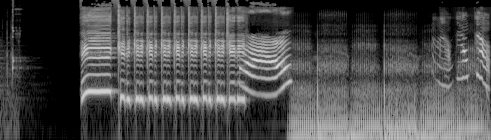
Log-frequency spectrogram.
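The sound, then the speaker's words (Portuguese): High, whiny kitten-like meows in a loud meme track: a long held cry, a fast run of rhythmic stuttering mews, then swooping cries over a dense, noisy background. “Fala sério, é um meme. Um meme de um gatinho.”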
